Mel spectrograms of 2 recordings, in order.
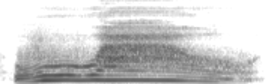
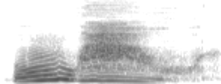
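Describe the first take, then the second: First: The word is stretched out over three syllables. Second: The word is said short and plain.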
